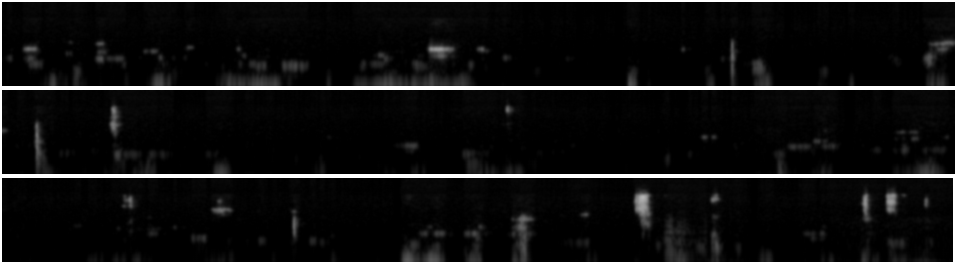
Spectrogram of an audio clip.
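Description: A young woman speaks in short, halting bursts over an online call.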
